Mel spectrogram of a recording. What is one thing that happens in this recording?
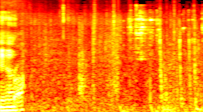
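A young man speaks quietly close to a microphone.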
